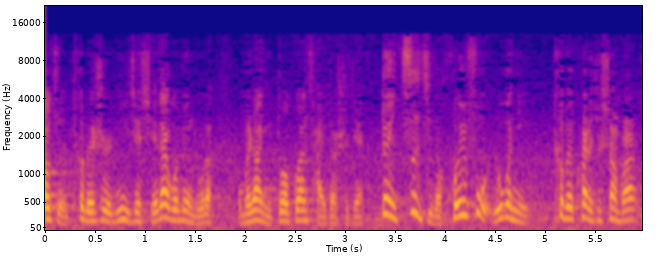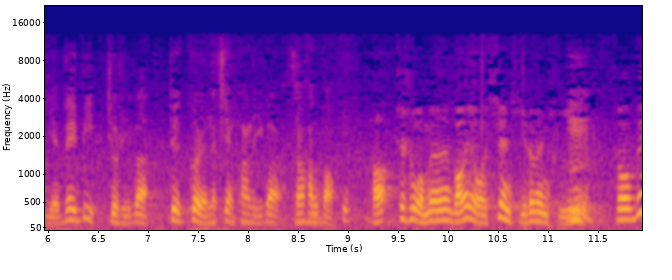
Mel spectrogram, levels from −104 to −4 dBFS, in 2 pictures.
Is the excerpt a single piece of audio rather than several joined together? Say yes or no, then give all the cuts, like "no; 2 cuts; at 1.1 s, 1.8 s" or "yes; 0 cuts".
no; 3 cuts; at 3.2 s, 6.5 s, 9.1 s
